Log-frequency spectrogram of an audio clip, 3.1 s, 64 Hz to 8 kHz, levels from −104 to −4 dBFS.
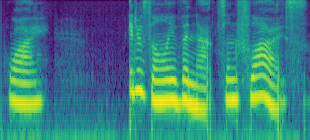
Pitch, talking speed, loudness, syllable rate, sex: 250 Hz, 155 wpm, -15 LUFS, 4.2 syllables/s, female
